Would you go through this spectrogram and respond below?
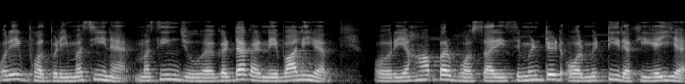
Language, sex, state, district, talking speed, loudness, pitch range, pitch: Hindi, female, Bihar, Madhepura, 210 wpm, -17 LUFS, 165-215 Hz, 175 Hz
